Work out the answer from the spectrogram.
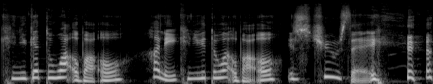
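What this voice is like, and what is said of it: Put-on British accent. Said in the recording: “And which British accent is that?”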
